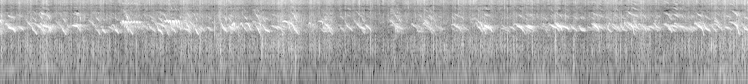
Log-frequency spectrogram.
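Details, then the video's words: Chicken chirping: many quick, high, falling peeps crowd together in a constant chorus throughout, with noticeable low-frequency background rumble underneath. "silly chicken chirping sounds with murgi hen color chicken"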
